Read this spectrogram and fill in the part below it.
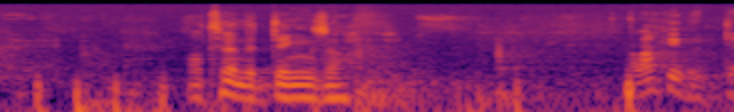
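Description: A man speaks into a microphone through loudspeakers in a large room.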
